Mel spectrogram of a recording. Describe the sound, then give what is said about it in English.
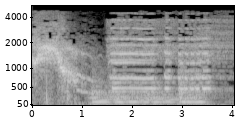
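An old woman screams at a two-story wooden house on a cliff above the ocean, a loud, high-pitched cry that slides downward, then gives way to a long, strained wail lasting several seconds before it breaks off. “Inside, I found an old woman whom I figured to be my client, leaning against a half-open kitchen door, sobbing and clenching at the gingham apron she wore like it would keep her from screaming again.”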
